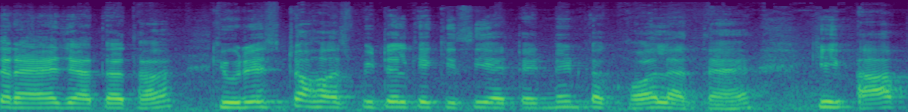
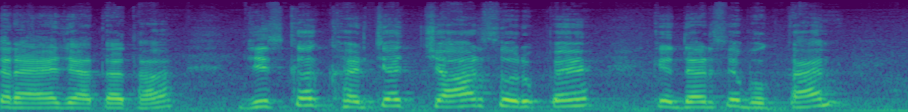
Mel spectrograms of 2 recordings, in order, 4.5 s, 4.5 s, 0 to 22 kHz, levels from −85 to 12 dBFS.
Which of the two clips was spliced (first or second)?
first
